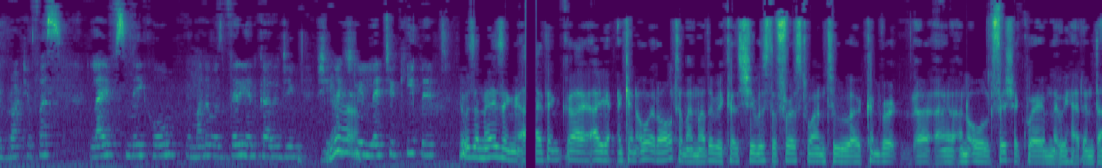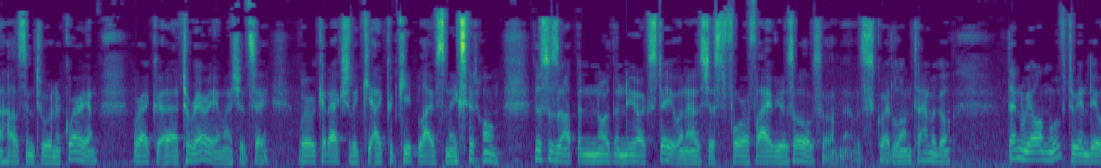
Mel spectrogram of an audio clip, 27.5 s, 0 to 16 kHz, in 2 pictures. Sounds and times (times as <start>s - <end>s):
Speech: 0.0s - 25.7s, 26.4s - 27.5s.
